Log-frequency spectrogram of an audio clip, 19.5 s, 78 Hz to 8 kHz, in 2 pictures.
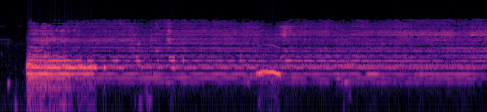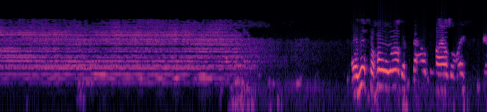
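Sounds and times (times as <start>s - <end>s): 
train rumbling on rails: 0.0s - 19.4s
train horn blast: 0.5s - 15.6s
speech: 16.9s - 19.4s.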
